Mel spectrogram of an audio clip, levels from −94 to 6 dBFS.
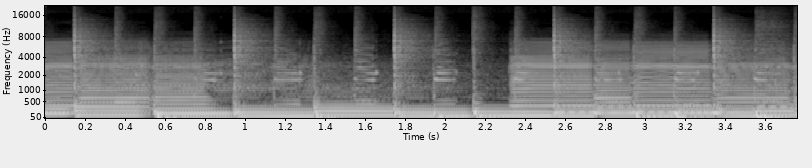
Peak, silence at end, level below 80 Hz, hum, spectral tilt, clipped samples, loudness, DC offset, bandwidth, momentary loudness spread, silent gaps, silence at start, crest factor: -4 dBFS; 0 s; -26 dBFS; none; -5.5 dB/octave; under 0.1%; -20 LUFS; 0.2%; 18.5 kHz; 2 LU; none; 0 s; 16 dB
